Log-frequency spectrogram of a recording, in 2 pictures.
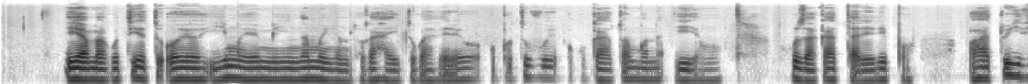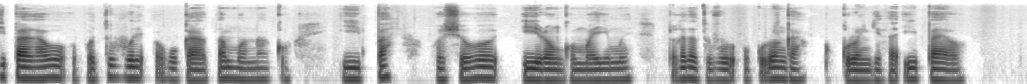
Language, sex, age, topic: Oshiwambo, male, 25-35, agriculture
